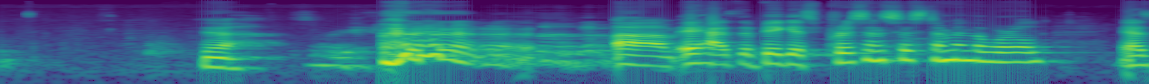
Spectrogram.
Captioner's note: laugh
